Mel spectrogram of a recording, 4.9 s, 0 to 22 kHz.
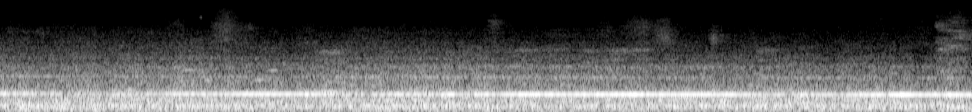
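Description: Stockholm commuter rail X10 electric multiple unit running, heard from inside the carriage: a steady rumble of wheels on track with a clear whine that drifts slightly down in pitch.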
